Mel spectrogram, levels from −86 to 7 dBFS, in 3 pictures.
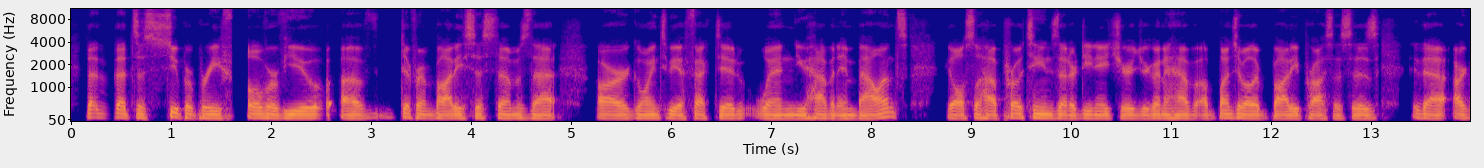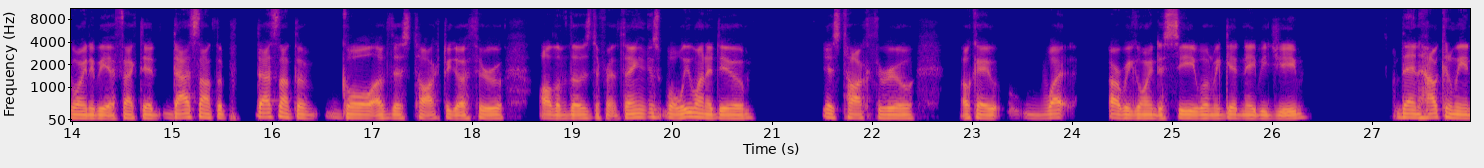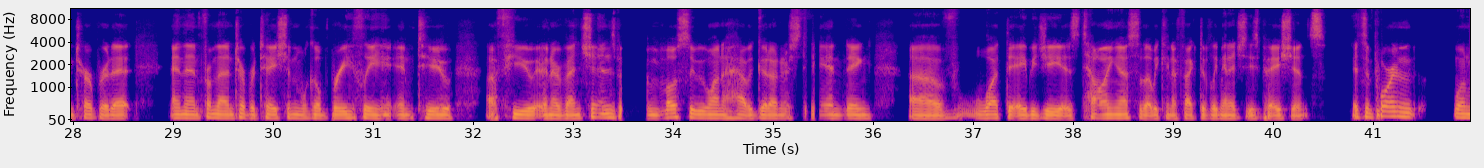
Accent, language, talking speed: American, English, 180 wpm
